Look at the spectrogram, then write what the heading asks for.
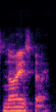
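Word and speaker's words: Knysna: I can help with the spelling and the pronunciation. It's Neisna, and it's actually from the southern part of South Africa.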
